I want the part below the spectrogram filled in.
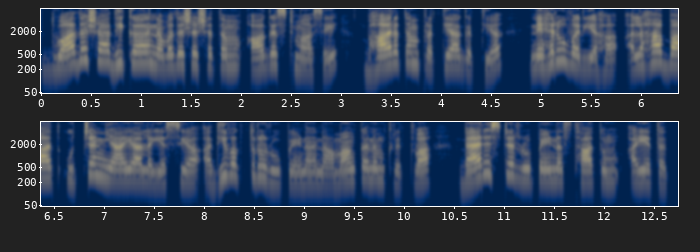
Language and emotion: Sanskrit, neutral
